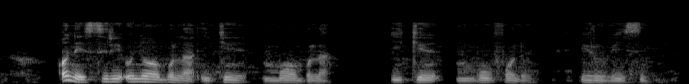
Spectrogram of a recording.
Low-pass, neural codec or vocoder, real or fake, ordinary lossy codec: 7.2 kHz; none; real; none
